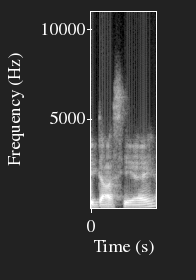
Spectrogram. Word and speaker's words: dossier: So I would say Dossier. I think I'm pronouncing that right. POCs are... – That's the French way.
